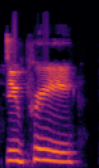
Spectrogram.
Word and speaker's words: DuPrez: And it's DuPrez, but with a silent Z. – Yes. Yes. Just like the terrible movie that's out there, You, Me, and DuPrez. Do not recommend. But yes, that is how you say our last name. The Z is silent. It's French.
